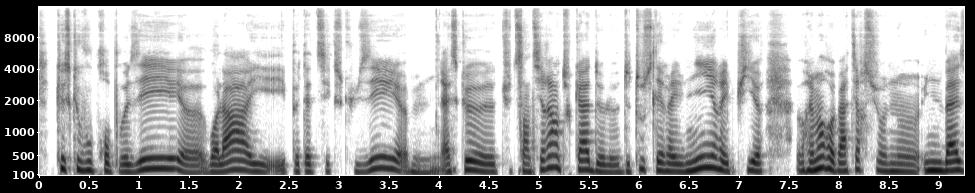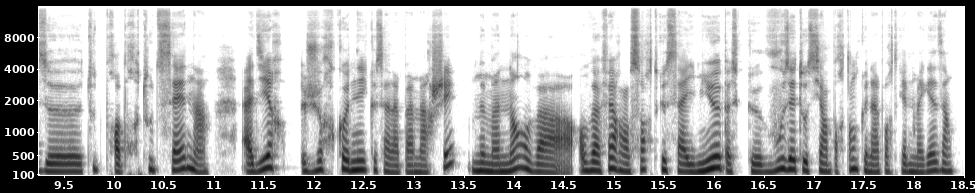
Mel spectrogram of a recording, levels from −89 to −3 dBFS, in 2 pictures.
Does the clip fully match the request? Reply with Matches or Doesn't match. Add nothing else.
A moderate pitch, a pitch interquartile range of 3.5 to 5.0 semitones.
Matches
